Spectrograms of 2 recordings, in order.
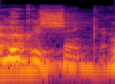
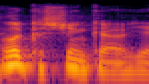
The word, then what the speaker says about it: Lukashenko: Is it Lushenko? – Lushenko. – Yeah. – Lukashenko. – Lukashenko, yeah. – Yeah. Lukashenko.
